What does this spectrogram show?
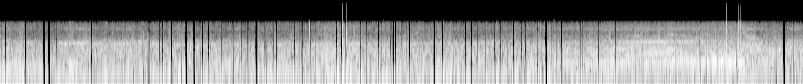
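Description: Rally car engine heard onboard, running hard at speed along a special stage, with a brief dip in revs about half a second in and a pitch rising steadily from about five and a half seconds in. A few sharp knocks sound around three and seven seconds in.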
